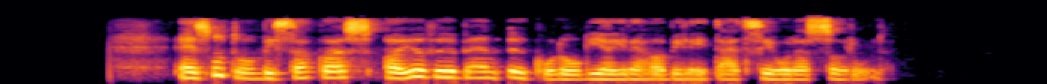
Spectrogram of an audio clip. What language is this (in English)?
Hungarian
